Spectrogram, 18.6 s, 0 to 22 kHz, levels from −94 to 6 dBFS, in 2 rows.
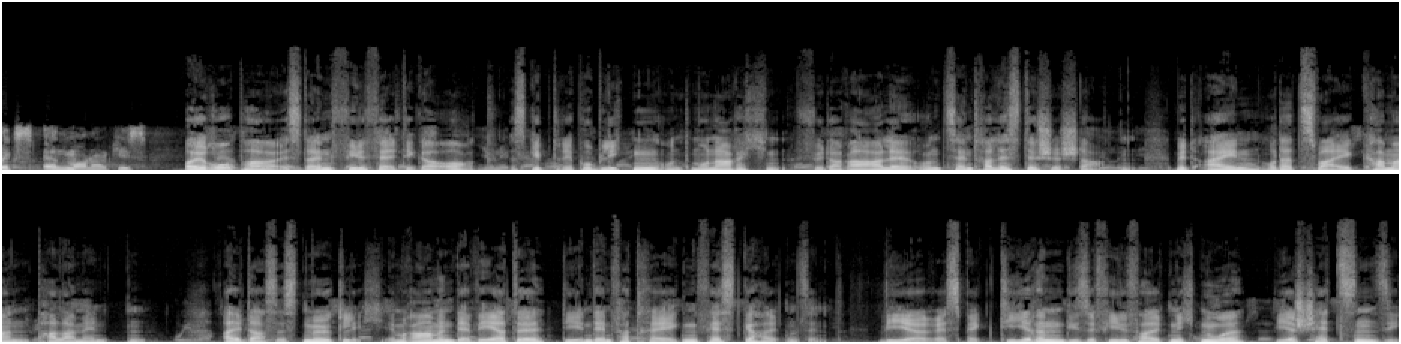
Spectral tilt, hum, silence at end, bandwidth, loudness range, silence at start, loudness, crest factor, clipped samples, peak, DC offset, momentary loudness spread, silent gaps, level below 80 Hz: -6 dB/octave; none; 0 s; 13.5 kHz; 3 LU; 0 s; -20 LUFS; 18 dB; under 0.1%; 0 dBFS; under 0.1%; 11 LU; none; -42 dBFS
